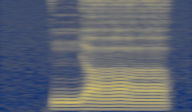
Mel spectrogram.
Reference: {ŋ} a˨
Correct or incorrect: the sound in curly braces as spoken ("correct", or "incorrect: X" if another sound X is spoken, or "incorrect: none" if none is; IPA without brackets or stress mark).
incorrect: ɲ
